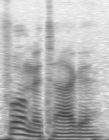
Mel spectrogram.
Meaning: 1. dative singular of Vormittag 2. nominative plural of Vormittag 3. genitive plural of Vormittag 4. accusative plural of Vormittag
- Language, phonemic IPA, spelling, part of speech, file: German, /ˈfoːɐ̯mɪˌtaːɡə/, Vormittage, noun, De-Vormittage.ogg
